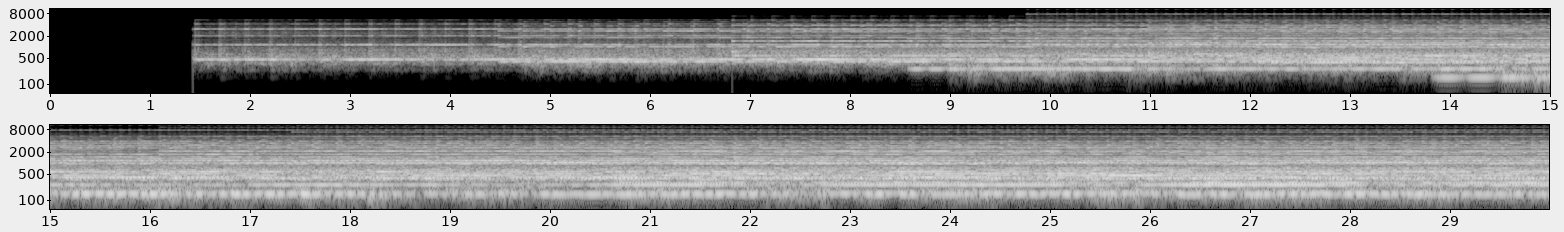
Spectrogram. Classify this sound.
Sound effects > Other mechanisms, engines, machines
